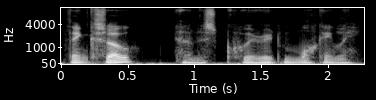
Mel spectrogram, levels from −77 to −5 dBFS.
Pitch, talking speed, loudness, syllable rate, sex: 90 Hz, 130 wpm, -19 LUFS, 4.7 syllables/s, male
